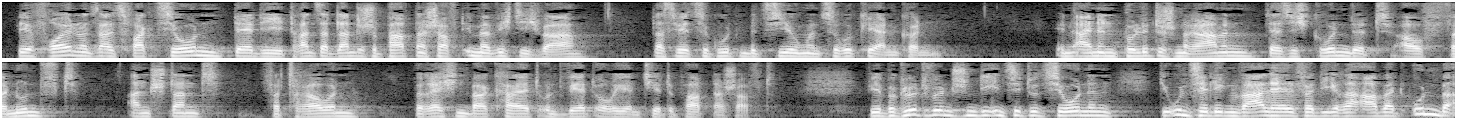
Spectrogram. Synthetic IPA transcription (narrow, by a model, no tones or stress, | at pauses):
viːɐfʁ̥ɔʏənʊnsalsfʁ̥akt͡sjoːnd̥eːɐdiːtʁ̥ansatlantɪʃəpʰaɐtnɐʃaftʔɪmɐvɪçtɪçv̥aːɐ | d̥asv̥iːɐt͡suɡuːtn̩bət͡siːʊŋənt͡suʁ̞ʏkʰːeːʁənkʰœ̰nən | ʔɪnʔaɪnənpʰoliːtɪʃn̩ʁaːmənd̥eːɐzɪçɡ̥ʁʏndəta̰ʊfːɛɐnʊnft | ʔanʃtant | fɛɐtʁ̥aʊən | b̥əʁɛçn̩baːɐkʰaɪtʊntv̥eːɐtɔʁ̞iɛntʰiːɐtəpʰaɐtnɐʃa̰ft | v̥iːɐbəɡlʏkv̥ʏnʃn̩diːɪnstitut͡sjoːnənd̥iːʔʊnt͡sɛːlɪɡŋ̩vaːlhɛlfɐdiːʔiːʁ̞ɐʔaɐbaɪtʔʊnbə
